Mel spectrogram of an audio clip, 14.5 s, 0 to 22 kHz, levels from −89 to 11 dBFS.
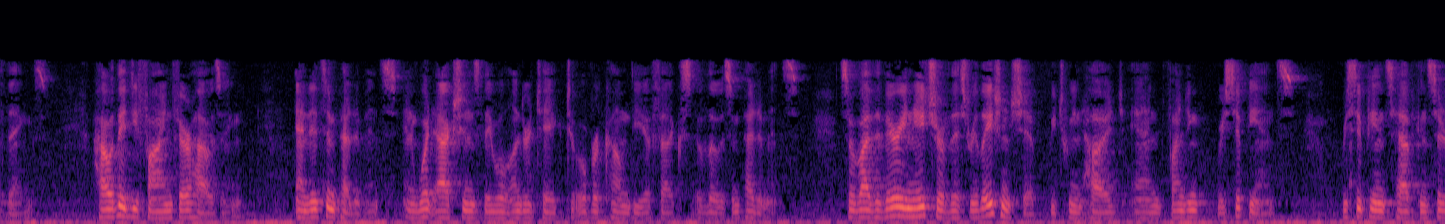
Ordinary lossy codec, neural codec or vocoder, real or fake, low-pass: MP3, 48 kbps; none; real; 7.2 kHz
